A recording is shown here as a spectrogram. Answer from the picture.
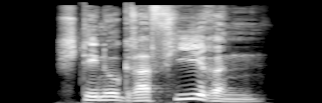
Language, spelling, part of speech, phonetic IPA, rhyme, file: German, stenographieren, verb, [ʃtenoɡʁaˈfiːʁən], -iːʁən, De-stenographieren.ogg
